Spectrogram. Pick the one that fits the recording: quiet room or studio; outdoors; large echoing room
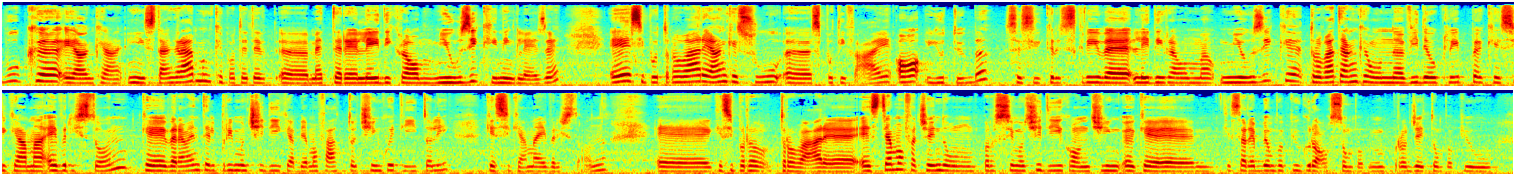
outdoors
